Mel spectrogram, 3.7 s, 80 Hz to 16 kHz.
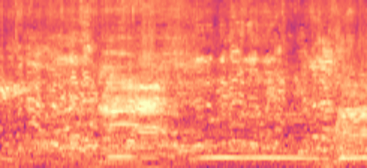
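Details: Sahiwal bulls at Ambari cattle market, Cumilla, Bangladesh, 18 April 2025, during price bargaining: a low, drawn-out moo with steady held tones, plus background crowd chatter and speech.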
